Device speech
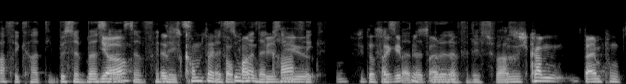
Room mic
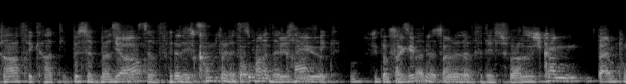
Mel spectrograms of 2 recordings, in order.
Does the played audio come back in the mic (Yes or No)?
Yes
